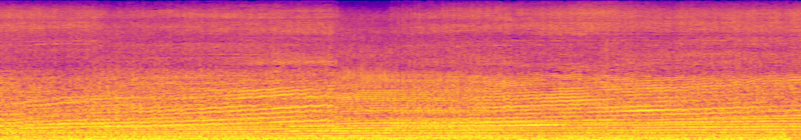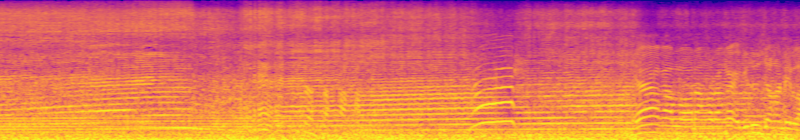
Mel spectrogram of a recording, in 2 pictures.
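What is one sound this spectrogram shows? A scooter engine hums close by, its pitch rising and falling as it speeds up and eases off.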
